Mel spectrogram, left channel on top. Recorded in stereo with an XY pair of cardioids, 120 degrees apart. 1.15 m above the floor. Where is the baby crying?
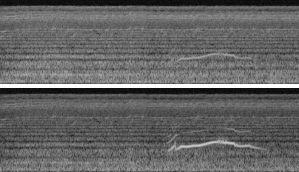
60° right.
